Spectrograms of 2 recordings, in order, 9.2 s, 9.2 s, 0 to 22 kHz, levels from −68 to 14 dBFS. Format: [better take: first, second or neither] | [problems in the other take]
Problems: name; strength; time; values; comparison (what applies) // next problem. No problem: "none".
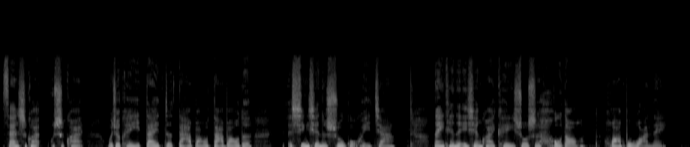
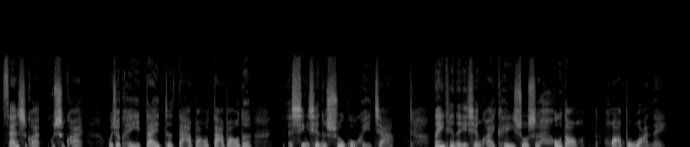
first | thin; very; fading below 300 Hz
